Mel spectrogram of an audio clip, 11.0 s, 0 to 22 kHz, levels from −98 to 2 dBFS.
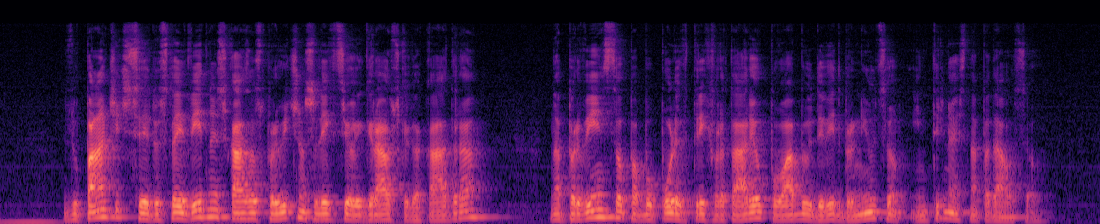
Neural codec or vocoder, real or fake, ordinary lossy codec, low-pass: none; real; none; 14.4 kHz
